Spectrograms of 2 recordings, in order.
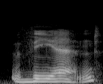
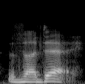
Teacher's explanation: it's stressed when it comes before the vowel sound in end the end and it's unstressed when it comes before the consonant sound in day the day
